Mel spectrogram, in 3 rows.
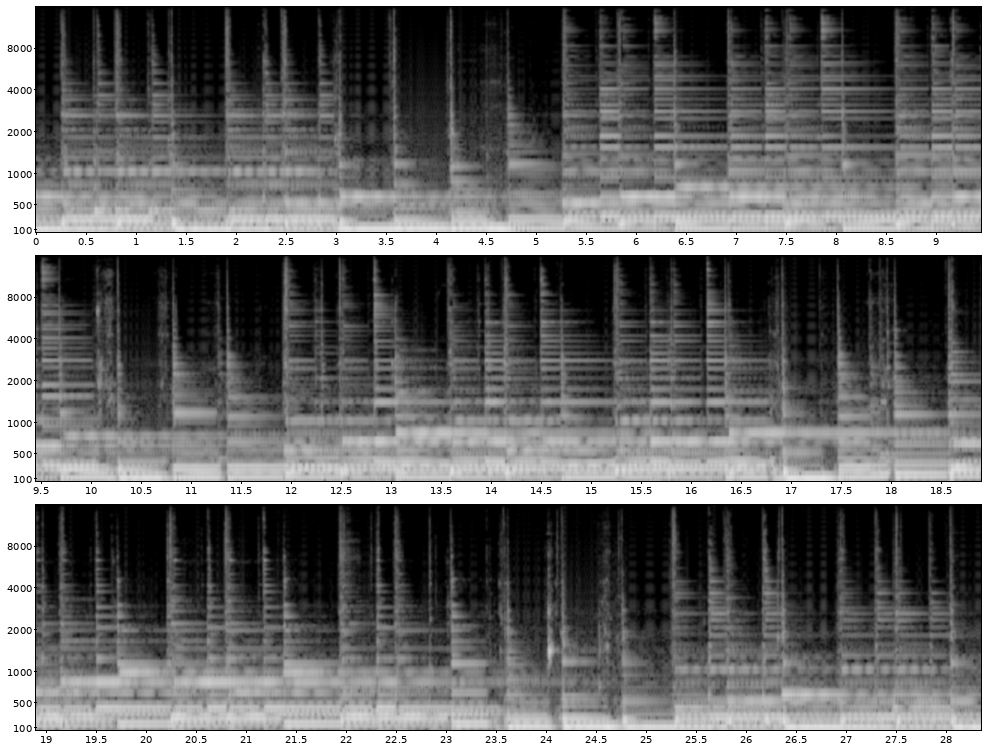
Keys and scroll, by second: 12.2-13.5 typing, 26.5 typing.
